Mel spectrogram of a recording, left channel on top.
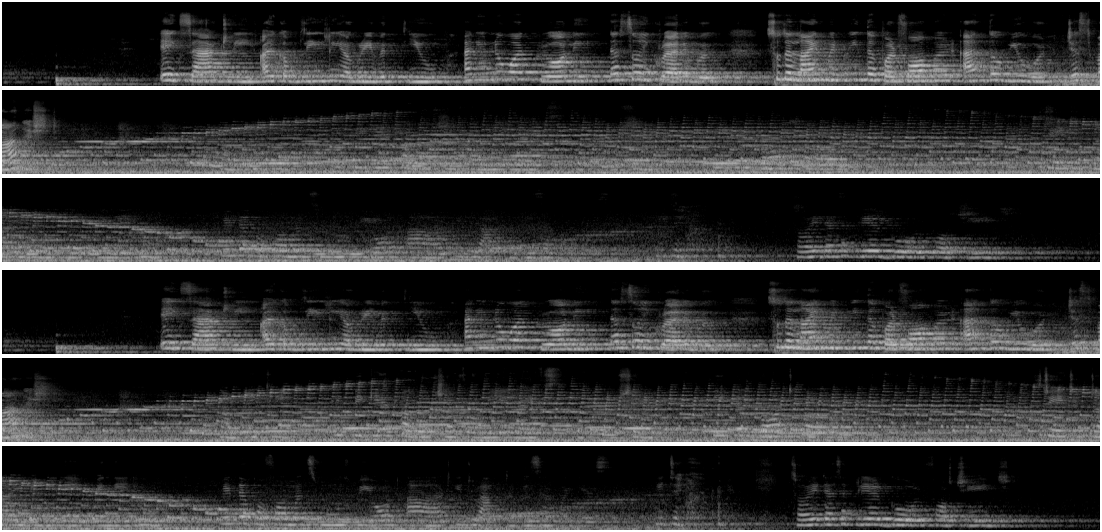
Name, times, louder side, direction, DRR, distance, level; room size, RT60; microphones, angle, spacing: voice 1, 1.6-11.4, left 1 dB, 70° left, 5 dB, 0.6 m, -24 dB
sound 1, 10.4-28.6, equal, 50° left, 1.3 m, -34 dB
sound 2, 11.0-28.7, right 1 dB, 15° right, 0.5 m, -33 dB
Wind instrument woodwind instrument, 12.7-19.2, right 1 dB, 35° right, 0.8 m, -33 dB
voice 2, 13.1-14.0 14.3-17.6 18.1-19.4 21.4-23.6 24.1-27.9 28.5-32.0, right 1 dB, 85° right, 3 dB, 0.6 m, -31 dB
7.4 x 4.0 x 4.1 m, 2.4 s
head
